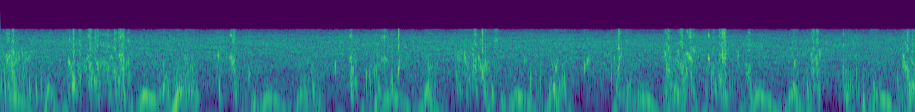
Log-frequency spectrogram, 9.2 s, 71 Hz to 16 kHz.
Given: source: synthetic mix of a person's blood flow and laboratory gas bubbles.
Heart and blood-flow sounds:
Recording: Doppler ultrasound of blood flow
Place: precordium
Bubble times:
0.00-0.46 s: bubbles
0.66-1.33 s: bubbles
1.56-2.02 s: bubbles
2.16-2.25 s: bubbles
2.28-2.40 s: bubbles
2.47-2.52 s: bubbles
2.95-3.22 s: bubbles
3.33-3.40 s: bubbles
3.48-3.60 s: bubbles
3.63-4.03 s: bubbles
4.24-4.39 s: bubbles
4.54-5.00 s: bubbles
5.23-5.44 s: bubbles
5.48-5.69 s: bubbles
5.81-5.92 s: bubbles
6.09-6.32 s: bubbles
6.62-6.97 s: bubbles
7.03-7.53 s: bubbles
7.92-7.99 s: bubbles
8.04-8.24 s: bubbles
8.38-8.67 s: bubbles
8.70-8.79 s: bubbles
8.95-9.16 s: bubbles
From the record:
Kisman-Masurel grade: 342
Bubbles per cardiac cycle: rolling drumbeat, 9 or more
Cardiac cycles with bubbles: 100%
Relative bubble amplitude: moderate (0.250 to 0.450)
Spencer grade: 3 (all of the cardiac periods contain showers or single bubble signals, but not dominating or overriding the cardiac motion signals)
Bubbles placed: anywhere in the cardiac cycle

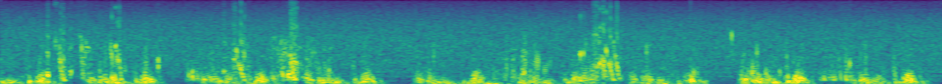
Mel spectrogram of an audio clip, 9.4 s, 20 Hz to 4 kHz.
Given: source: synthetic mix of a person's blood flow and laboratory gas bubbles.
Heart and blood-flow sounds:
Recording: Doppler ultrasound of blood flow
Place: precordium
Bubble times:
0.42-0.74 s: bubbles
0.77-0.92 s: bubbles
1.07-1.27 s: bubbles
1.54-1.62 s: bubbles
1.85-2.52 s: bubbles
2.68-3.35 s: bubbles
5.33-5.52 s: bubbles
5.69-6.23 s: bubbles
6.88-7.00 s: bubbles
7.29-7.37 s: bubbles
7.63-7.71 s: bubbles
8.17-8.54 s: bubbles
8.92-8.97 s: bubbles
From the record:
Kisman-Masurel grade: 233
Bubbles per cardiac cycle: several, 3 to 8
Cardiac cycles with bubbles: 50 to 99%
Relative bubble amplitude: loud (0.450 to 0.775)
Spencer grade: 3 (all of the cardiac periods contain showers or single bubble signals, but not dominating or overriding the cardiac motion signals)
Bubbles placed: only in the low amplitude regions of the cardiac cycle

